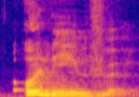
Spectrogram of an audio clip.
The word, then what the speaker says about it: olive: starts with an O remember in the French O is short o o and the I is an e sound so o leave and the e at the end silence Olive it's feminine singular but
